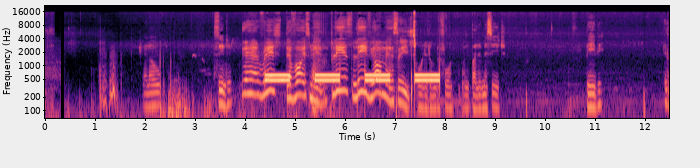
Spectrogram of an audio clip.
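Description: A young man talks on a phone.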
